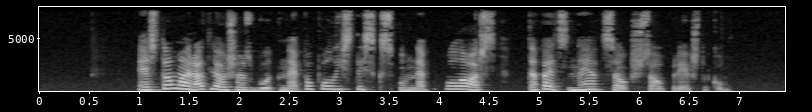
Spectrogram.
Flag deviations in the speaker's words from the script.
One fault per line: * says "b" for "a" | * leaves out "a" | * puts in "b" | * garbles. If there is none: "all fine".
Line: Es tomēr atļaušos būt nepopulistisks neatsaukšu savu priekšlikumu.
* puts in "un nepopulārs tāpēc"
